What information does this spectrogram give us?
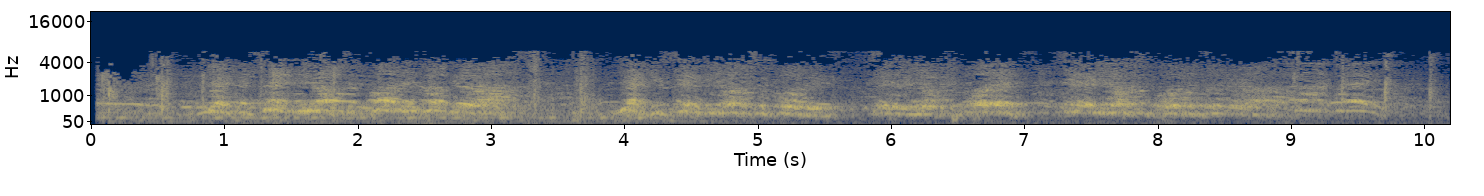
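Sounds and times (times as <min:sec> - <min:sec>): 
football crowd chanting: 0:00.0 - 0:10.1.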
